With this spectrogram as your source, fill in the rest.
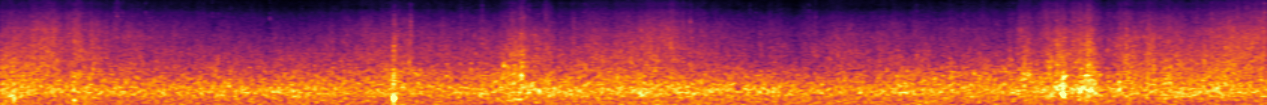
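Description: Footsteps tap steadily on hard pavement.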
